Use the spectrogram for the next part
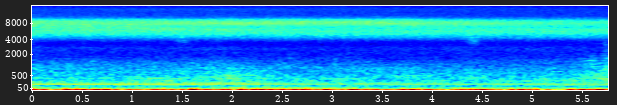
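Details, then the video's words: Cicadas singing at 1 PM on 28 July 2021 in suburban Nisshin, Aichi Prefecture, Japan, during a walk through a hillside residential area: an unbroken, shrill, hissing chorus over a constant low hum. "Summer Cicadas Sounds"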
